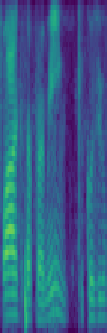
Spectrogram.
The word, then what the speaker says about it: Facta: Facta. Vou ver aqui, tá. Vou ver aqui. – Pera aí, eu vou até entrar no sistema. Ah, o Facta ele é FACTA. O Tá. – C é mudo.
